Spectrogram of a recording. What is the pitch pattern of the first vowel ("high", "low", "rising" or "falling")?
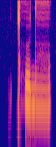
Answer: low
